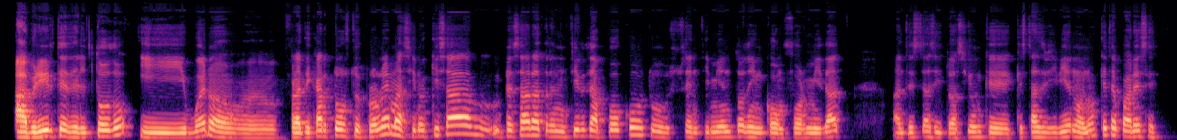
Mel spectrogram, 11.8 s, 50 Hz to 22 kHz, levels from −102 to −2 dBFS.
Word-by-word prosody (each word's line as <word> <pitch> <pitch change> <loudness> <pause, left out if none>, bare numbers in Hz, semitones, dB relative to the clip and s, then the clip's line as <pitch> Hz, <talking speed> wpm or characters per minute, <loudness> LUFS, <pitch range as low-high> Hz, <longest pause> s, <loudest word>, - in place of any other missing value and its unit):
abrirte 155 +4 +6
del 135 -2 0
todo 195 +7 +2
y, 130 -1 +2
bueno, 130 -7 -1
platicar 140 +4 +2
todos 175 -2 +1
tus 165 -3 -3
problemas, 200 +5 +2
sino 170 -1 -4
quizá, 235 +4 +5
mm, 200 -6 -7
empezar 195 +4 0
a 195 - +3
transmitir 160 +2 -4
de - - 0
a 155 - -4
poco 200 +4 -1
tu 145 -7 -5
sentimiento 145 +2 -3
de 145 - +1
inconformidad 135 +3 -1 0.5
ante 135 +1 -5
esta 145 +2 -6
situación 140 +2 -4
que 130 -3 -3
que 135 - -11
estás 145 +1 -1
viviendo, 140 +1 -2
¿no?, 175 +5 -3
¿qué 195 - 0
te 200 -1 +1
parece? 155 -2 -2
150 Hz, 170 wpm, -20 LUFS, 135-170 Hz, 0.5 s, abrirte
